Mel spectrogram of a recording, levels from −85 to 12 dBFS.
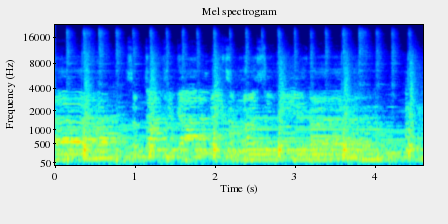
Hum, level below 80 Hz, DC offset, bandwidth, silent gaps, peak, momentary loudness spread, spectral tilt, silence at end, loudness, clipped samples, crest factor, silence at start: none; -52 dBFS; under 0.1%; over 20 kHz; none; -6 dBFS; 6 LU; -5 dB/octave; 0 s; -24 LUFS; under 0.1%; 18 dB; 0 s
